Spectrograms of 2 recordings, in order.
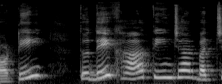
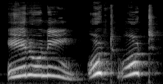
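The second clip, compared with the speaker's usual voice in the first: high, loud rousing call; loud wake-up call; 9 semitones higher, 6 dB louder, slower than usual. Acted. Chitra calling her sleeping friend awake, loud and high. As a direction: shake her awake with your voice.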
